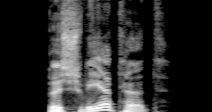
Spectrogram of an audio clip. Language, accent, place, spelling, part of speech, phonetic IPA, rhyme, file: German, Germany, Berlin, beschwertet, verb, [bəˈʃveːɐ̯tət], -eːɐ̯tət, De-beschwertet.ogg
- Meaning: inflection of beschweren: 1. second-person plural preterite 2. second-person plural subjunctive II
